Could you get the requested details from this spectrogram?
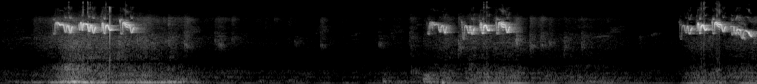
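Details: Yellow-fronted canary singing a lure song meant to prompt long rolling song: three high, fast trilled phrases of about one and a half seconds each, separated by pauses of two to three seconds, with faint low rumble.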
